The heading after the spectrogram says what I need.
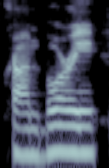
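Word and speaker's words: Stjernborg: a bell it's because the spelling is very different than the pronunciation um it's spelled a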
